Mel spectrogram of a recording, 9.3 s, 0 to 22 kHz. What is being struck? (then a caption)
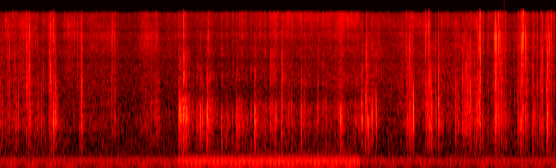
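Denim jeans. Long nails scratch quickly over the waistband and front of worn black denim jeans, making fast, uneven bursts of dry, rasping scratches. A steady low hum sits underneath throughout and grows louder between about 3 and 6 seconds.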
